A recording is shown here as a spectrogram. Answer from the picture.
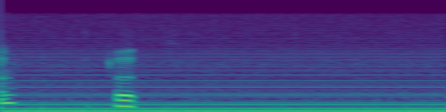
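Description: Steady electrical mains hum, with one short spoken syllable about half a second in.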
